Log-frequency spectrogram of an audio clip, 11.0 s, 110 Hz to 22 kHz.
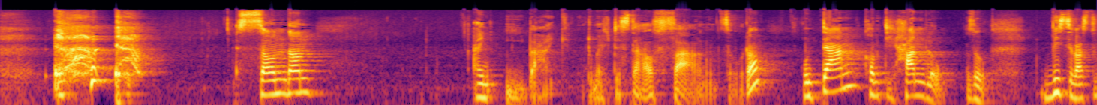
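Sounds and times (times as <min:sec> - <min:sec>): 
person coughing harshly: 0:00.4 - 0:01.6
speech: 0:02.6 - 0:03.3, 0:04.8 - 0:10.9.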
